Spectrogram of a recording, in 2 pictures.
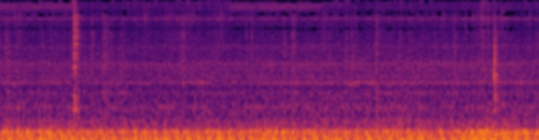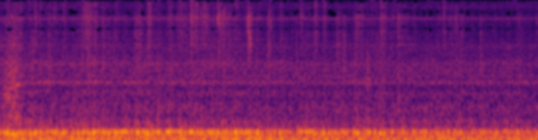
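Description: Sleeper train running along the line: a steady low rumble of the wheels and carriage, with a few faint clicks.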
